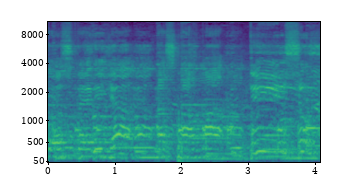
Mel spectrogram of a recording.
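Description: Live Greek folk music for the kagkelari round dance: a violin plays a wavering, ornamented melody with singing over the band.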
